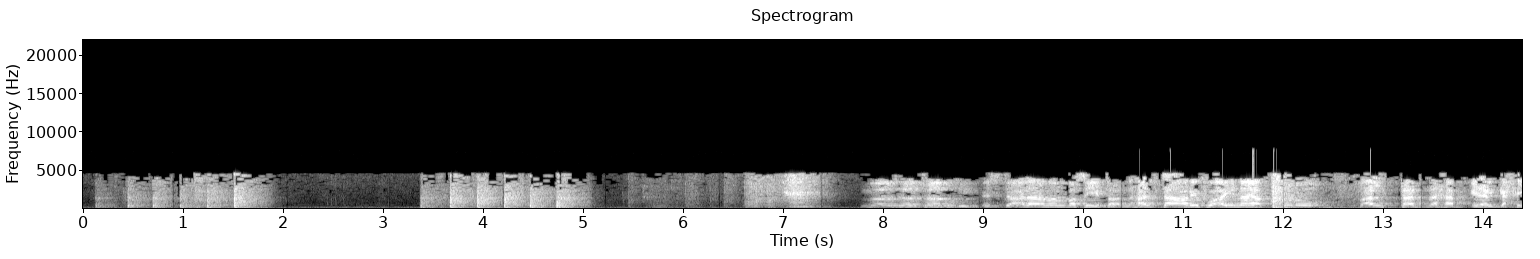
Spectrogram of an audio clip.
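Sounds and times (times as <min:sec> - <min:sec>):
passerby knocking on a house door: 0:00.1 - 0:01.9, 0:03.4 - 0:05.1
speech: 0:07.8 - 0:14.3.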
